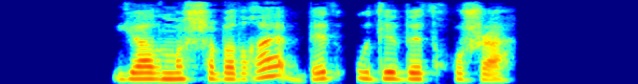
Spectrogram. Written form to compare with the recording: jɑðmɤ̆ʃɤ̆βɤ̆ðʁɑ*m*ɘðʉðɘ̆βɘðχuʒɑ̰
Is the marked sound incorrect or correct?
incorrect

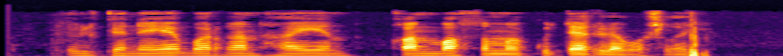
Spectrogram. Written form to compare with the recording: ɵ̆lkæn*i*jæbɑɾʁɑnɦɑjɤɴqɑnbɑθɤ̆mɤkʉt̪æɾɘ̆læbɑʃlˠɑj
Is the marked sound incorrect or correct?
incorrect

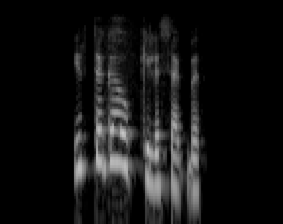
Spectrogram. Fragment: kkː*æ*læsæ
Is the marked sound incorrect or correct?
incorrect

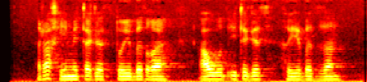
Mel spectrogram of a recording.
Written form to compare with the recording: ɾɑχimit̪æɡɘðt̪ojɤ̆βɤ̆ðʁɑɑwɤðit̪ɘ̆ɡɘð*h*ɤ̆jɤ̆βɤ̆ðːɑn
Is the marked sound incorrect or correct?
correct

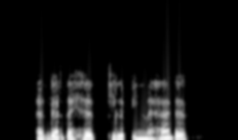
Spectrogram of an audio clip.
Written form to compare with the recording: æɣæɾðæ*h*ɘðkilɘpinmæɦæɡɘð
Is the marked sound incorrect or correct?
correct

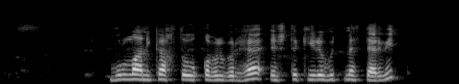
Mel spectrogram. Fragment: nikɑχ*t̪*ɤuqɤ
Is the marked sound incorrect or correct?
correct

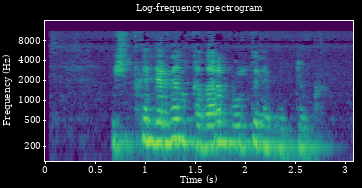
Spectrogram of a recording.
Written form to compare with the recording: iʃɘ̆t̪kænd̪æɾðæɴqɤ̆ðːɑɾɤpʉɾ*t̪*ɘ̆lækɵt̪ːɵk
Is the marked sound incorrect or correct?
correct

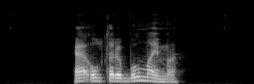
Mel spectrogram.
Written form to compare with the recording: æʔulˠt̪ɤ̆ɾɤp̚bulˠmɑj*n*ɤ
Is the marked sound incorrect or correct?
incorrect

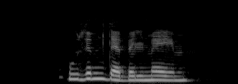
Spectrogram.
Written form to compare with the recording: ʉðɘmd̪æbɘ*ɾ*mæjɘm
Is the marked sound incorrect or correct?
incorrect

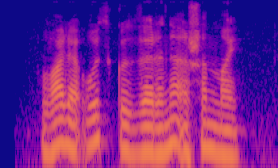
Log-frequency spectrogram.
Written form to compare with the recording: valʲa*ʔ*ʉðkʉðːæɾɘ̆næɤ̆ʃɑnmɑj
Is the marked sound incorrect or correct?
correct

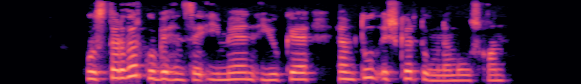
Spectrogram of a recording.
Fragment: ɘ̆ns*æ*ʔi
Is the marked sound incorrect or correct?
correct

